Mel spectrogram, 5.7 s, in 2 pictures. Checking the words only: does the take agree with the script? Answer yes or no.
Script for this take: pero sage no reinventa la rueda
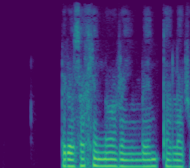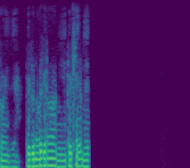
no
